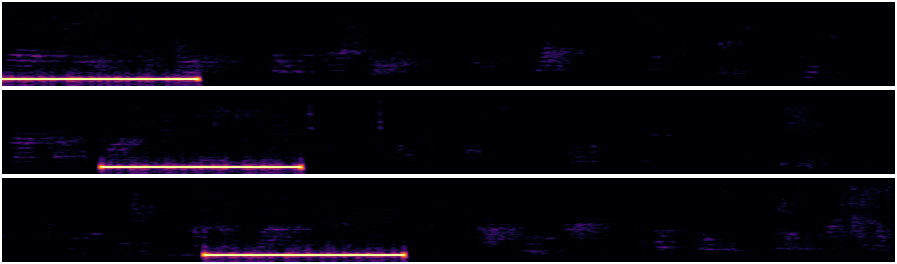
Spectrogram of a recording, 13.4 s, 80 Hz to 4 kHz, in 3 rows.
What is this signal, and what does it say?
Ringback tone (Europe, 425 Hz), with speech.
